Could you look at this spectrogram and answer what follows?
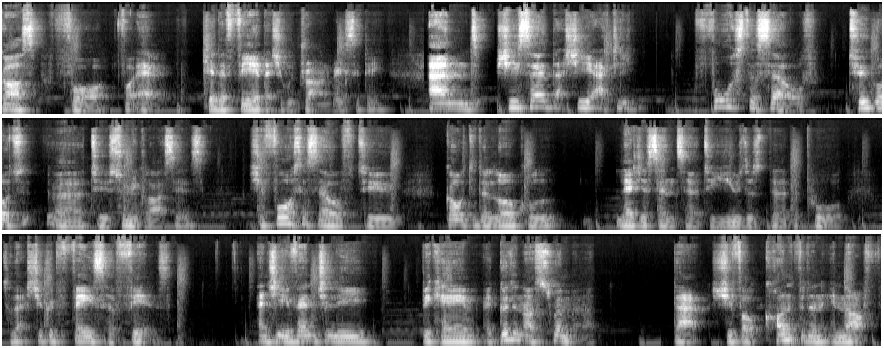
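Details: Stuttering in an adult man who states he has a stutter and has worked to reduce it by facing his fears.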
